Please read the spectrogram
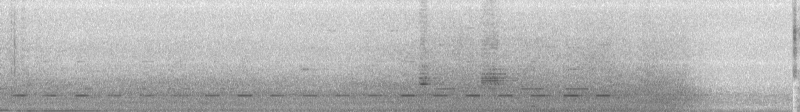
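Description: Steady city traffic noise heard from high above the streets, with a faint high beep repeating about twice a second that stops near the end.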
